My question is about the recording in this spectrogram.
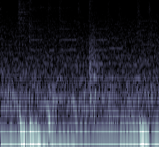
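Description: Quiet background music with low bass notes that change a few times.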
